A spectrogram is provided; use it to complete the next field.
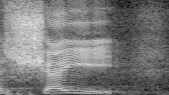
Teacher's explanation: اس کو آپ نے شین یا زبر شے نہیں پڑھنا، یہ مجہول کہلاتا ہے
